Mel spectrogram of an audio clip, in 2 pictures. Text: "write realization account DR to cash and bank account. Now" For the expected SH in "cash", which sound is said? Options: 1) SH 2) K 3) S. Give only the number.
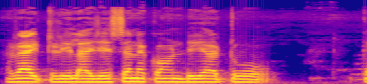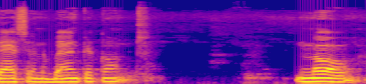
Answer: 3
